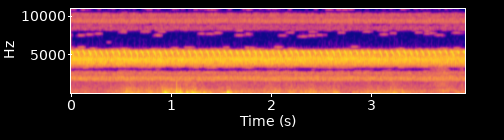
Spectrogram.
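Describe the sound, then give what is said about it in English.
Crickets chirp in a steady, continuous chorus, a high pulsing trill that never lets up, with a couple of soft low thumps near the start and no voices. “I'll get rid of the crickets”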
